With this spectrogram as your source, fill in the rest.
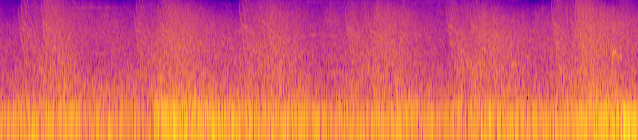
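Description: Explosions boom in quick succession.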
